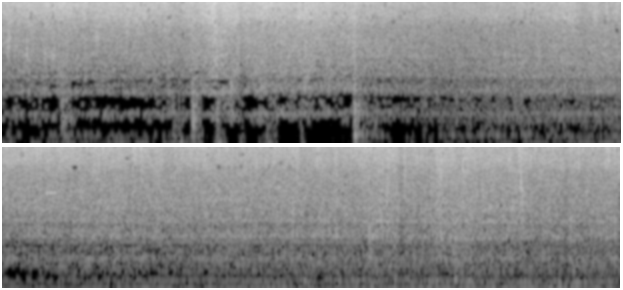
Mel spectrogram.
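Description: Chopped onion frying in hot oil in a stainless steel pot: a steady sizzle with fine crackles.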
